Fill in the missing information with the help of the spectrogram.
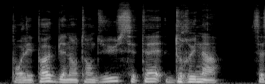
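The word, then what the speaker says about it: Druuna: m'a vraiment satisfait pour l'époque bien entendu c'était druna ça s'écrit Dr u u na a dans les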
